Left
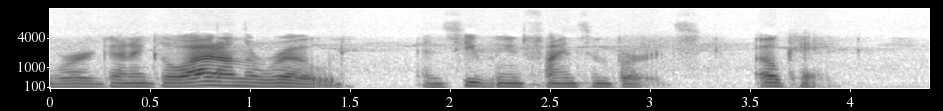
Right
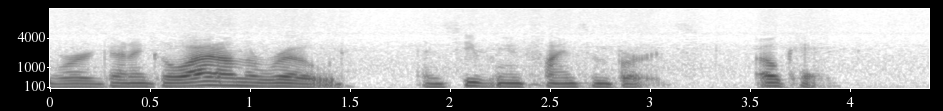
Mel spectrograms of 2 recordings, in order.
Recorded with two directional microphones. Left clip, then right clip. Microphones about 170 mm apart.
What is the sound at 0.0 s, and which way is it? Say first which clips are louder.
Speech: left 3 dB; 15° left (ahead or behind).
